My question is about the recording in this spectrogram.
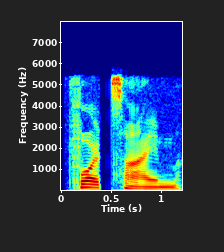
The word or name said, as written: Pforzheim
